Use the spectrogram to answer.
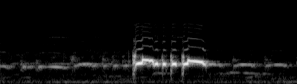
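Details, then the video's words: White zebra dove singing hard: a continuous thin whistled tone runs throughout, broken midway by a loud burst of rapid stuttering coos lasting about half a second. "suara perkutut putih yang super gacor"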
